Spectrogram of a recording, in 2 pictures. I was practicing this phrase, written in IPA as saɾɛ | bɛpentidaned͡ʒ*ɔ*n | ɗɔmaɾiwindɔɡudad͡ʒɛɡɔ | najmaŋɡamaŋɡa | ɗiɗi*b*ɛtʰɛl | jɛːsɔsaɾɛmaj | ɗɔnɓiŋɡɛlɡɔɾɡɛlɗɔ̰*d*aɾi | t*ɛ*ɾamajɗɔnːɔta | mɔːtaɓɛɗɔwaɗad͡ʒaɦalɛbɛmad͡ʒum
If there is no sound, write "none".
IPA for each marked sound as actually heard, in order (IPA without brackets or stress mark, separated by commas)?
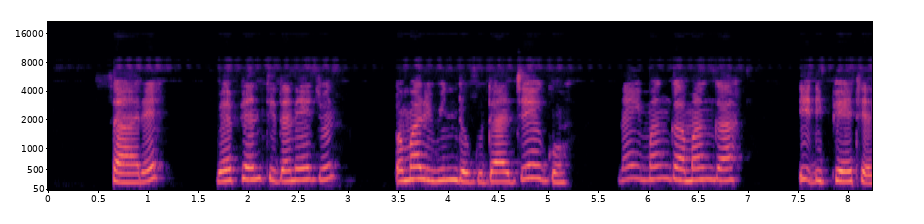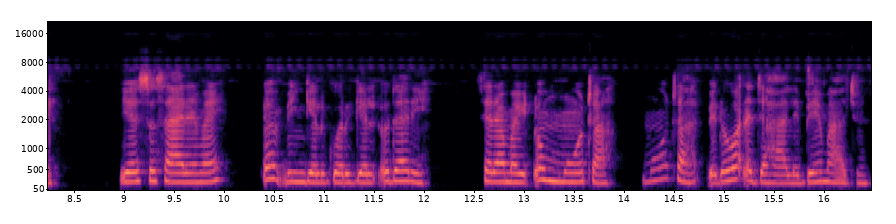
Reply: u, p, d, ɛ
